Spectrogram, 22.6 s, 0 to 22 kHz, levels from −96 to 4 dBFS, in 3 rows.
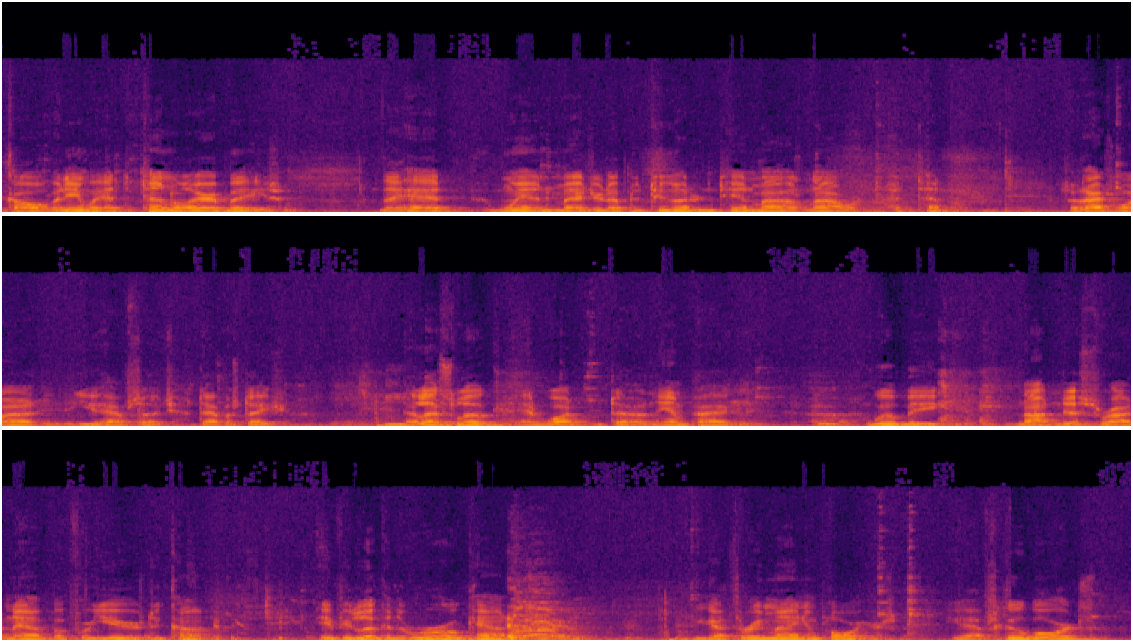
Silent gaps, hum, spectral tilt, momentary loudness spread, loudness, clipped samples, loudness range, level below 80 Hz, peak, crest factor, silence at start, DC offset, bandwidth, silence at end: none; none; -6.5 dB/octave; 14 LU; -25 LUFS; under 0.1%; 3 LU; -44 dBFS; -6 dBFS; 18 dB; 0 s; under 0.1%; 16.5 kHz; 0 s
